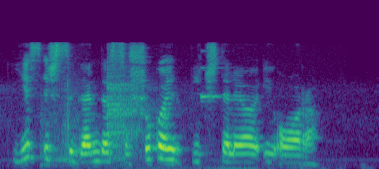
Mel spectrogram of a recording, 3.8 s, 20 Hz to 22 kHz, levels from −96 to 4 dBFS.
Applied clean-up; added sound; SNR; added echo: none; Squeak / Screech; 19 dB; none.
